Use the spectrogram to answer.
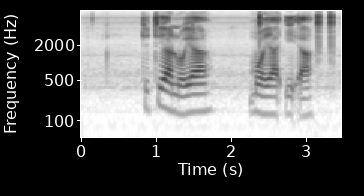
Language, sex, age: Northern Sotho, male, 22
